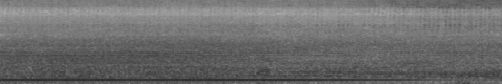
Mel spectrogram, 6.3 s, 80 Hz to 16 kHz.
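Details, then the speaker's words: 2009 Dodge Journey with a new radiator, idling. The cooling fan gives a steady airy rush and hum that changes and fades as part of the airflow is covered; normal fan operation. "Yeah, that fan is moving a lot of air. He's pulling that piece of paper off the bumper right up against it."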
